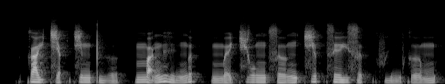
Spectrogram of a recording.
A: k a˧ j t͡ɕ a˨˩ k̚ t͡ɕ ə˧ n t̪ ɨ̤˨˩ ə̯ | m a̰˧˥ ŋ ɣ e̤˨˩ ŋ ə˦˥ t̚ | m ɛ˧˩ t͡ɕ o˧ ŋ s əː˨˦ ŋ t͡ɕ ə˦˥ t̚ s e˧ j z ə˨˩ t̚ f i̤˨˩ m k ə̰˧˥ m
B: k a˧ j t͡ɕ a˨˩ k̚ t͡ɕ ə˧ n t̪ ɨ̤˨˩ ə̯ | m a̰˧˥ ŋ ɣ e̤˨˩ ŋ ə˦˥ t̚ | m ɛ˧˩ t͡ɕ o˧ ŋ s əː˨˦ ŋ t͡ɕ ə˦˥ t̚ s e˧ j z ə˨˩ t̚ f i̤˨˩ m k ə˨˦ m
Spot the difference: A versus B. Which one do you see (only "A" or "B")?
B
